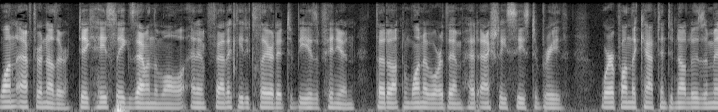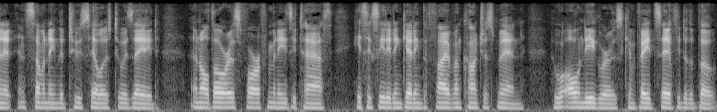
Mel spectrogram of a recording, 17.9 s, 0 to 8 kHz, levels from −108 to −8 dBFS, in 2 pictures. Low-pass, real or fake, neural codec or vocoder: 7.2 kHz; real; none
